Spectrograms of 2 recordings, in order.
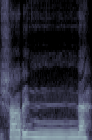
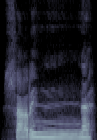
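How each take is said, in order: First: The L is dropped and merges into n. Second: The L is dropped and merges into n.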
